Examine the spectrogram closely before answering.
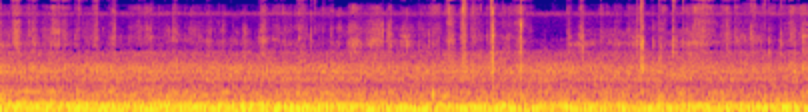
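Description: Faint rubbing, scuffing and light ticks of fingers working a rubber boot over a power-seat switch, rolling its edges up, over a steady low hum.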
